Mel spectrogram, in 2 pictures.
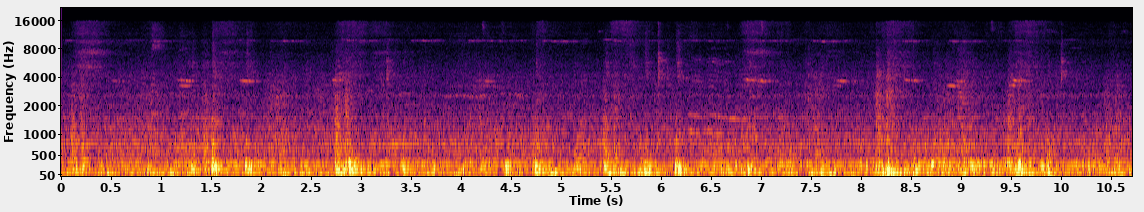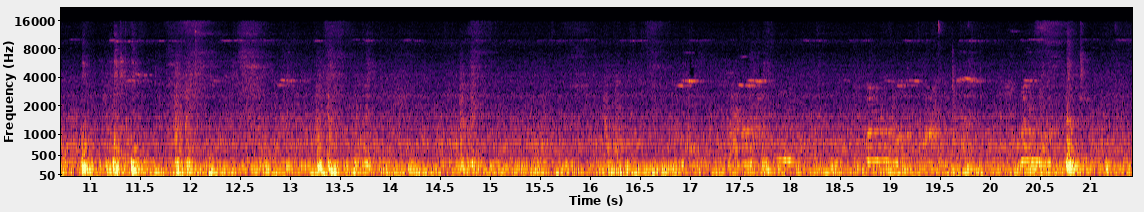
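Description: Diesel railcar running along jointed single track: a steady engine and running drone with a low hum, broken by irregular clicks and thumps as the wheels cross rail joints.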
